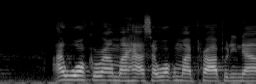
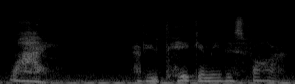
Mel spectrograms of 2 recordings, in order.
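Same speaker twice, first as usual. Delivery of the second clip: trailing hush; 16 dB quieter than usual. Acted. Pastor's repeated quiet question.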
